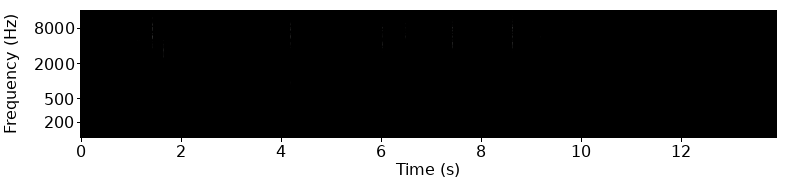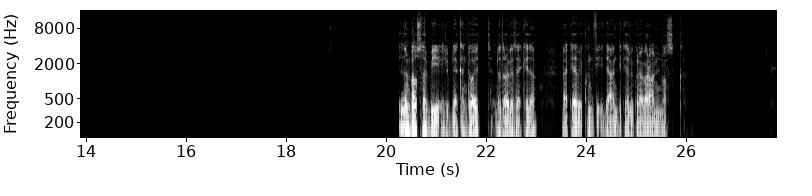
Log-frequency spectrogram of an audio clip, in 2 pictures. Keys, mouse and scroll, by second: 1.4-3.6 drag, 4.1-5.9 drag, 6.4-7.4 drag, 7.7 click, 9.1-10.4 drag, 10.8-17.7 drag, 19.7 click, 20.4-21.1 scroll up 2, 21.1 click, 21.5-22.5 alt+middle drag, 22.9-23.6 scroll down 4, 23.8 alt+shift+middle click, 24.6 ctrl+shift+click, 25.4 alt+middle click, 26.1-26.8 scroll up 2, 26.9-27.6 scroll down 2.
